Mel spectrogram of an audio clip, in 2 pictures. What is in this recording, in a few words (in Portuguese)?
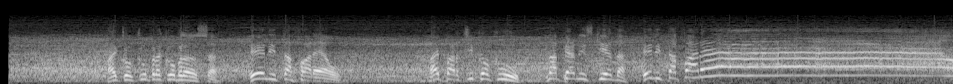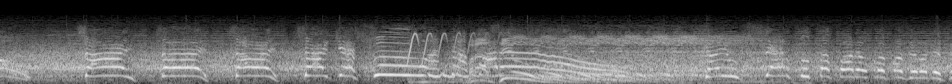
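VOZES MASCULINAS, Padrão Motivacional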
